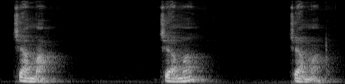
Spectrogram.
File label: "djama", Dhurga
